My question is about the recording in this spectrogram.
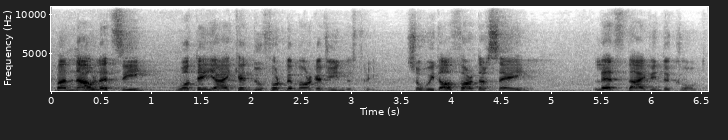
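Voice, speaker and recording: A man hosting a casual tech tutorial, walking through code in a relaxed, plain explanatory way. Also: mid-range voice, normal speed, dull audio. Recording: echoey with long reverb and faint noise.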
